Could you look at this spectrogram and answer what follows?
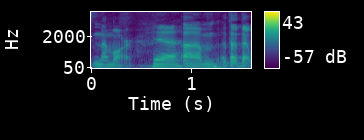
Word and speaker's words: Namor: right um so okay his name is Namor except when he says it and it's Namar yeah um I thought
